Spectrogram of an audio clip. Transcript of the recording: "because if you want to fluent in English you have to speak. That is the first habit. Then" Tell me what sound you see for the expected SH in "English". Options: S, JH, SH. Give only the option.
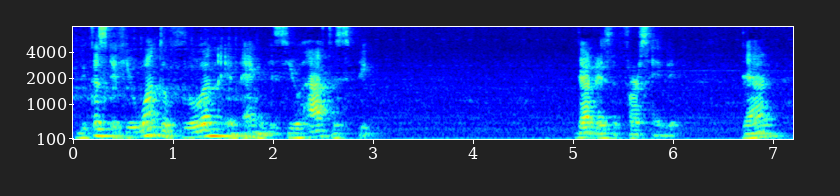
S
